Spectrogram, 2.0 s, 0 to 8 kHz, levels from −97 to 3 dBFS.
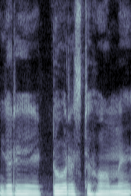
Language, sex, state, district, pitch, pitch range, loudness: Tamil, male, Tamil Nadu, Kanyakumari, 110 Hz, 105-115 Hz, -15 LUFS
